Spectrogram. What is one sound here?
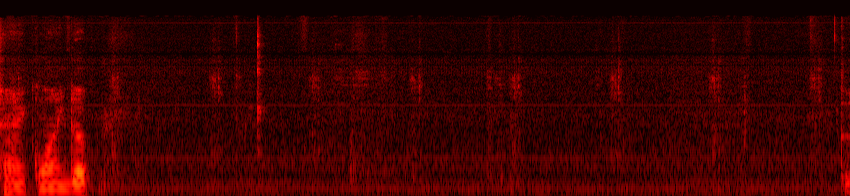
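Small metal parts click and tap lightly on a wooden surface.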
